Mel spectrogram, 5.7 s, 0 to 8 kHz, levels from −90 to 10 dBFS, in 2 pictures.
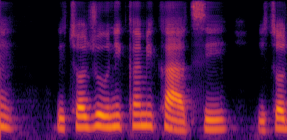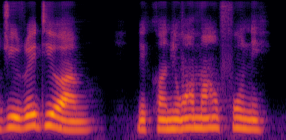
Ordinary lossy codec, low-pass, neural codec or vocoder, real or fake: none; none; codec, 16 kHz, about 1 kbps, DyCAST, with the encoder's durations; fake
